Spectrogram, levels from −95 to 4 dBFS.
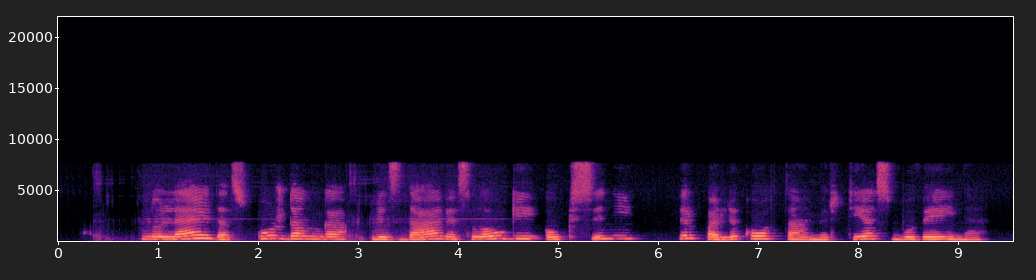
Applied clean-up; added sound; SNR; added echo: neural separator model SepFormer DNS4.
